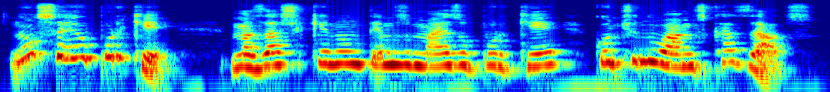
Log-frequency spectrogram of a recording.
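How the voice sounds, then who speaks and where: A woman narrator voices a conflicted young wife, defensive and pleading in her denials. The voice is fairly high, mellow and warm. It is an audiobook character read by the narrator herself. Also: expressive, a little fast. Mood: emotional.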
